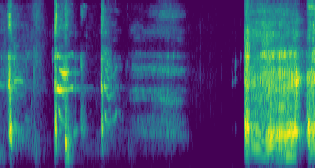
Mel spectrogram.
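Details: An adult who just took medicine coughs three times sharply in quick succession, a faint wheezy breath, then a long loud strained coughing effort; a hard coughing fit.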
